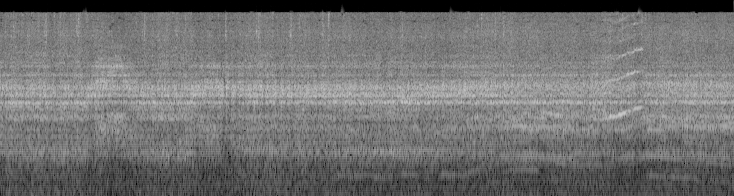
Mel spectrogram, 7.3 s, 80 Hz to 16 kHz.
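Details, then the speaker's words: 2006 GMC 5.3 V8 first start after sitting about four years, rusty with dipstick rotted and an exhaust leak; loud, rough, rattly, clunky running with a clattering edge, cause unknown. "whew does not sound too healthy boys very rattly and clunky"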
